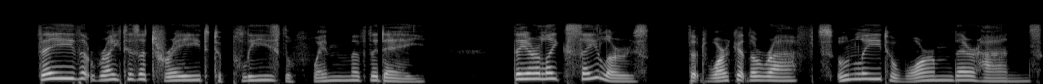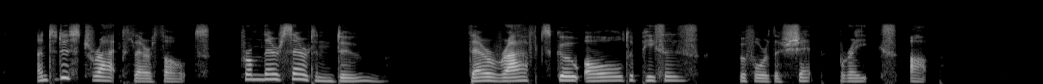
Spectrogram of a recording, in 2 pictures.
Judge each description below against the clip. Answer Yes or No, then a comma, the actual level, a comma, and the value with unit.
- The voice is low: No, medium, 180 Hz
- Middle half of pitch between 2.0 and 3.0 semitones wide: No, average, 5.1 semitones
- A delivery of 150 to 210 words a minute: No, slow, 135 wpm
